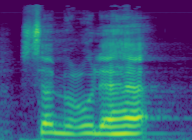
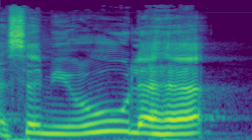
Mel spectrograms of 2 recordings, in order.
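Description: First: سمعوا لها with the "uu" clipped short; short, swallowed ending on سمعوا; wrong shortened vowel. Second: Slow سمعوا لها with "uu" held; measured, lengthened سمعوا; full long vowel. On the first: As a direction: hurry over the ayn of سمعوا into لها. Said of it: "ما نقولوش". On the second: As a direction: draw out the end of سمعوا before لها. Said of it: "لا". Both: Shown as a demonstration.

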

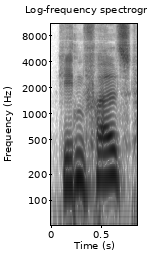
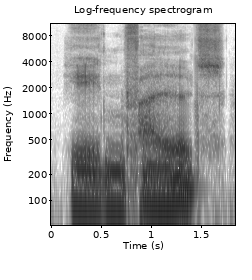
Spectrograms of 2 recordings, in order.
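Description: First: Higher, lifted, making up; conciliatory. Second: Slow, low dragon voice; dignified luck dragon. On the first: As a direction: offer it brightly to make peace. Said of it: "sagte Bastian versöhnlich". (versöhnlich, mit hoher Stimme) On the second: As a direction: cut in deep and drawn out as a dragon. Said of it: "mischte sich nun wieder Fuchur ins Gespräch". (tiefe, gedehnte Drachenstimme) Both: A narrator's reading.

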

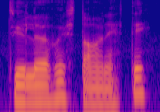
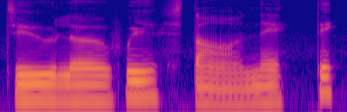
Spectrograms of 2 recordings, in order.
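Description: First: "Ju le wi stan ne ti" run together as one word; joined-up, normal pace. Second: "Ju le wi stan ne ti" at half speed, syllables stretched; slow sounding-out. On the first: Teacher giving the whole word for job, joined-up normal pace. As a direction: say Ju le wi stan ne ti smoothly at talking speed. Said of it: "if you say it fast". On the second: Teacher showing how job is pronounced, slow sounding-out. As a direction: draw out each syllable of Ju le wi stan ne ti slowly. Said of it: "if you say it slow". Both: Shown as a demonstration.

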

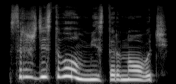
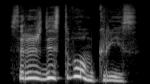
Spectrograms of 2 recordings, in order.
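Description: First: Very high, loud, sweet greeting; sugary singsong. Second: High, mock-festive jibe; caustic drawl. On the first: Heroine buttering up her boss by phone, sickly sweet. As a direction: sing it out sweetly, pitched way up. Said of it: "сладко пропела я в трубку". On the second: Heroine needling Chris before hanging up, caustic. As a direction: sing out the greeting sarcastically, pitched high. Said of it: "протянула язвительно". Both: A narrator's reading.

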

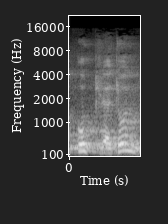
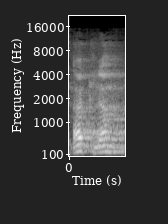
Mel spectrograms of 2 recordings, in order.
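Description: First: أكلة said as uklatun; rounded "u" starting أكلة; damma on the hamza. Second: أكلة said as aklah; fatha on the hamza. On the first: Teacher defining one mouthful, أكلة starting with "u". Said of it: "وأما بالضم". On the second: Teacher defining one meal, أكلة starting with "a". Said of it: "بفتح الهمزة". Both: Shown as a demonstration.

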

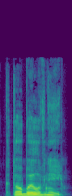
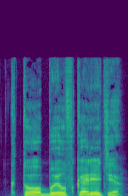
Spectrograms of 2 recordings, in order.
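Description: First: Said in the usual way. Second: "Кто был в карете" slow, louder and emphatic; firm, insistent. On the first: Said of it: "повторил Жильбер тоном более твёрдым". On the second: A narrator's reading. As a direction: demand "Кто был в карете" firmly, word by word. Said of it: "тоном более твёрдым и настойчивым". (твёрдо и настойчиво: «Кто был в карете», медленно и громко)

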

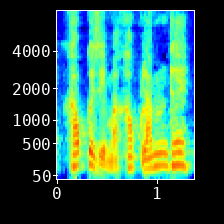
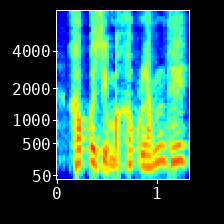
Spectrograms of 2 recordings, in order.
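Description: First: Angry shout. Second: Much higher, exasperated mild yell; loud scolding. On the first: Grandfather at the crying grandson, mild angry shout. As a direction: snap crossly with restrained volume. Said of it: "Ông tức quá liền quát". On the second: Grandmother at the crying child, high-pitched scolding. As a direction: push the pitch up crossly, not the volume. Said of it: "bà quát to". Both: A narrator's reading.

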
